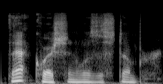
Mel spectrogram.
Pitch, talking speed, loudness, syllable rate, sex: 110 Hz, 185 wpm, -19 LUFS, 5.0 syllables/s, male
